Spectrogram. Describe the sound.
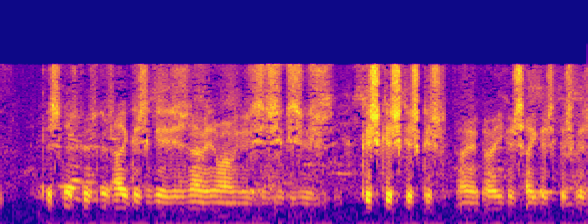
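A voice demonstrates hissing, imitating a snake: a drawn-out, breathy hiss, rough and fairly steady with a few louder bursts, running for several seconds with some voiced tone mixed in.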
